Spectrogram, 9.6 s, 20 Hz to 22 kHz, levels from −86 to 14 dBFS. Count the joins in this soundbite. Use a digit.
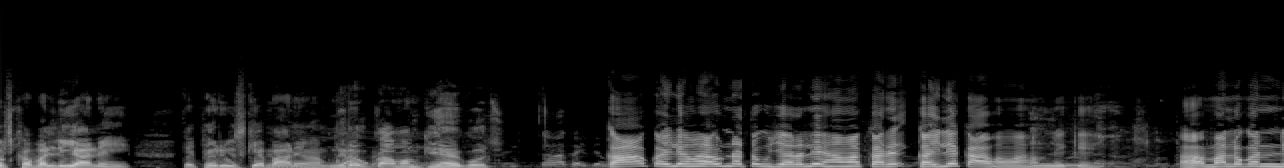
1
